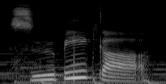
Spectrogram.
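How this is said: Each syllable is slowed and stretched out.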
